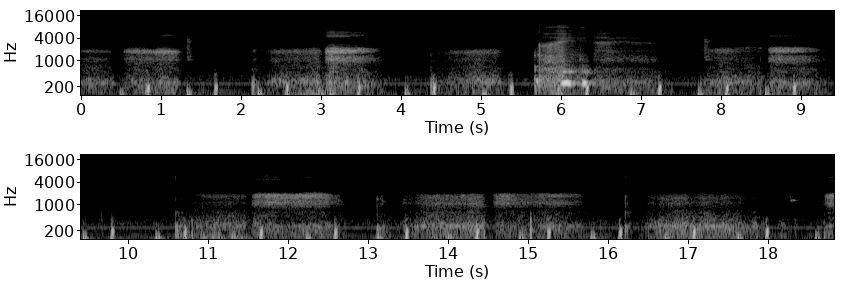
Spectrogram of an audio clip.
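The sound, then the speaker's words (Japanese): A steady, pounding heartbeat thumps at a brisk, regular pace for the whole stretch, with faint breathy rustling drifting over it at times. “そしたらわかると思うんです、そのドキドキが。”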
